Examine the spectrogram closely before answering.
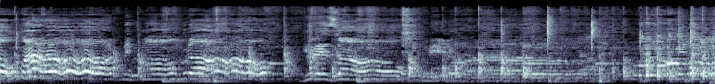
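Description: A man singing a Tajik song in an ornamented, wavering voice, accompanied by a plucked tar and a hand-struck frame drum. The voice drops out about five seconds in, leaving the tar and drum playing on.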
